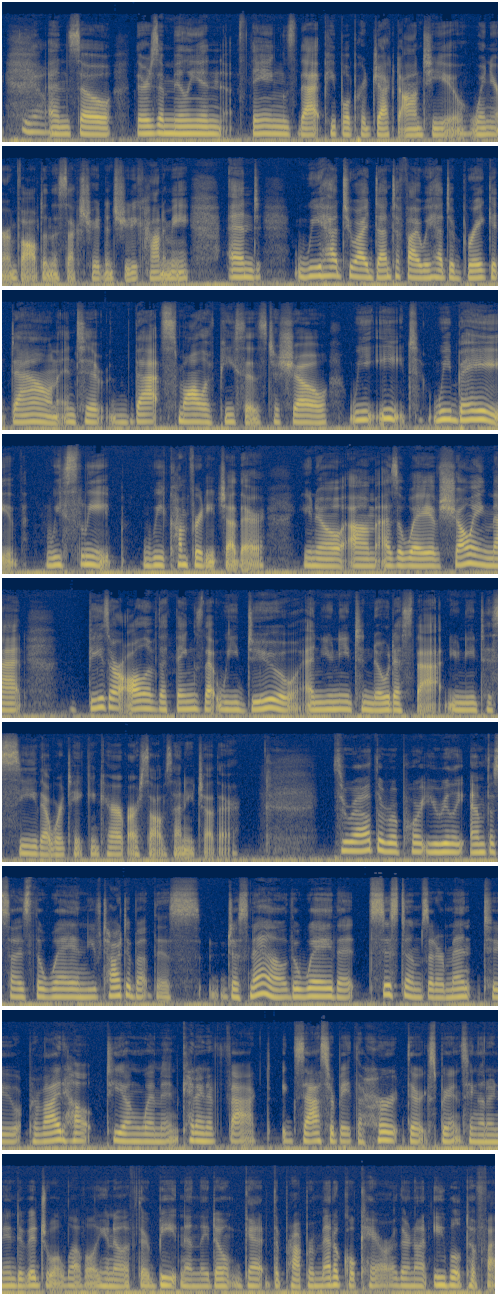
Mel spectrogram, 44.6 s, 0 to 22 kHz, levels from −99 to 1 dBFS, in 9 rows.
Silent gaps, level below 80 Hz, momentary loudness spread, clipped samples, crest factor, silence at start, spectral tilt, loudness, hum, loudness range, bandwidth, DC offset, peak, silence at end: none; -36 dBFS; 9 LU; under 0.1%; 20 dB; 0 s; -5.5 dB/octave; -25 LUFS; none; 4 LU; 15.5 kHz; under 0.1%; -4 dBFS; 0 s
